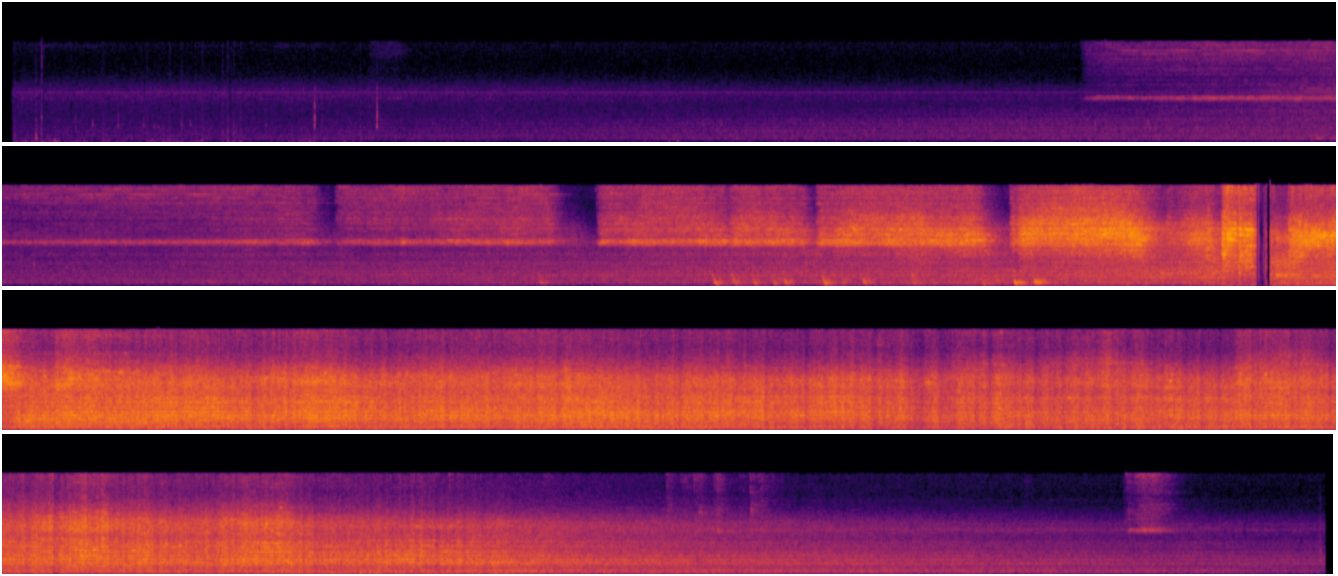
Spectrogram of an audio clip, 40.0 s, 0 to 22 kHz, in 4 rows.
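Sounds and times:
diesel locomotive passing: 6.9 - 39.9.

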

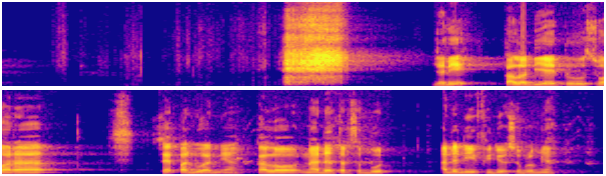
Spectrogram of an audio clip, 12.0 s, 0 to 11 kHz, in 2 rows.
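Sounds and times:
man blowing nose: 2.8 - 3.8.

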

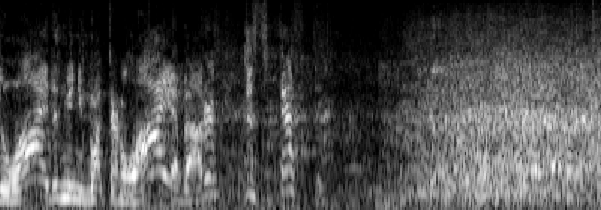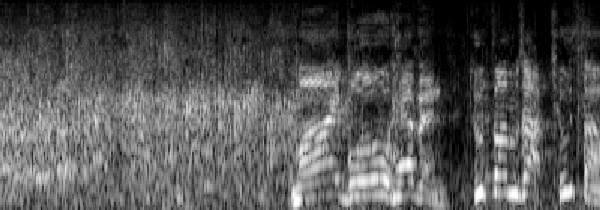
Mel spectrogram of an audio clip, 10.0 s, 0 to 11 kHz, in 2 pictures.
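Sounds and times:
audience applauding: 4.1 - 7.8.

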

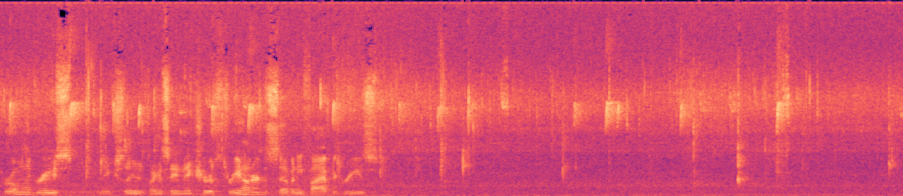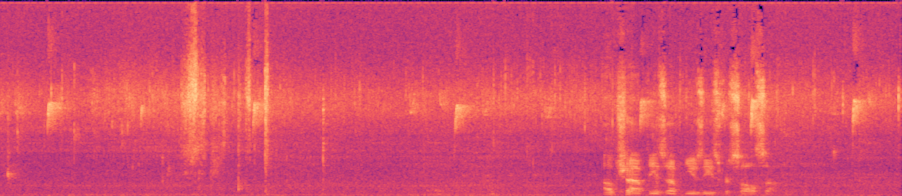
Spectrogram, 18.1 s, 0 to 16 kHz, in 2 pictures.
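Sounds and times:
onion rings frying in oil: 0.0 - 18.0.

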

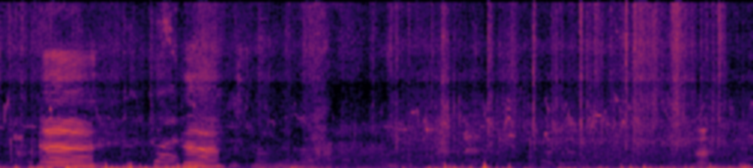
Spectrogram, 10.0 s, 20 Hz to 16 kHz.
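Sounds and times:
faint voices: 0.5 - 7.9.

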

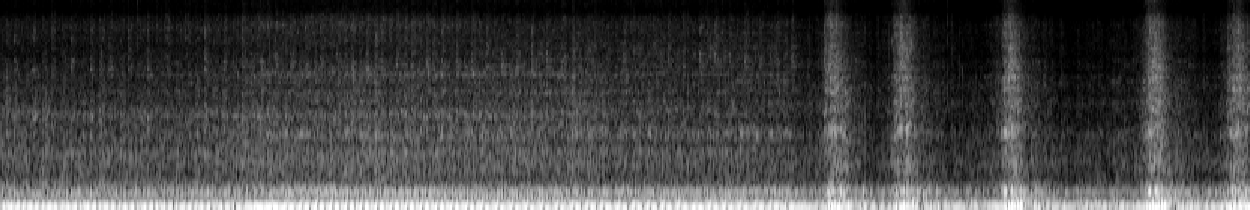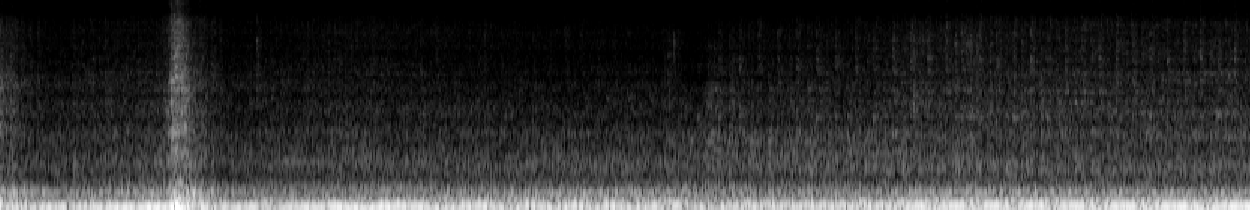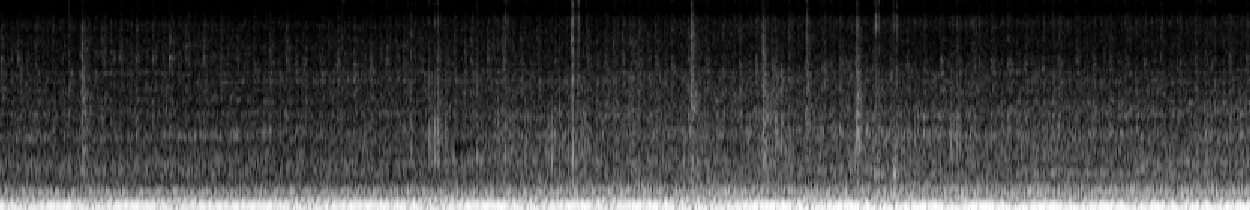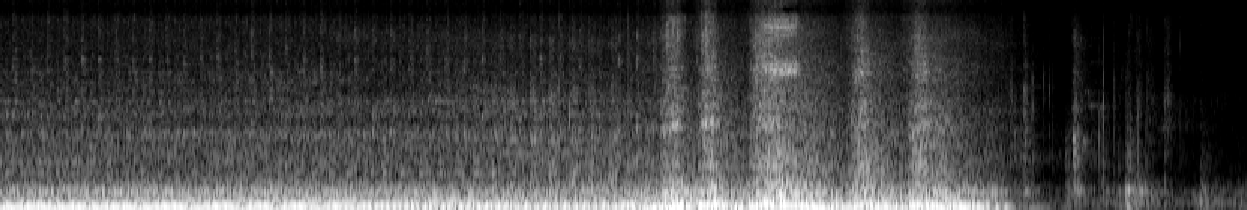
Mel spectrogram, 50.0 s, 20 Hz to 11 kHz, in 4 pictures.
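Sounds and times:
pickup engine idling and revving: 0.0 - 47.7.

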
